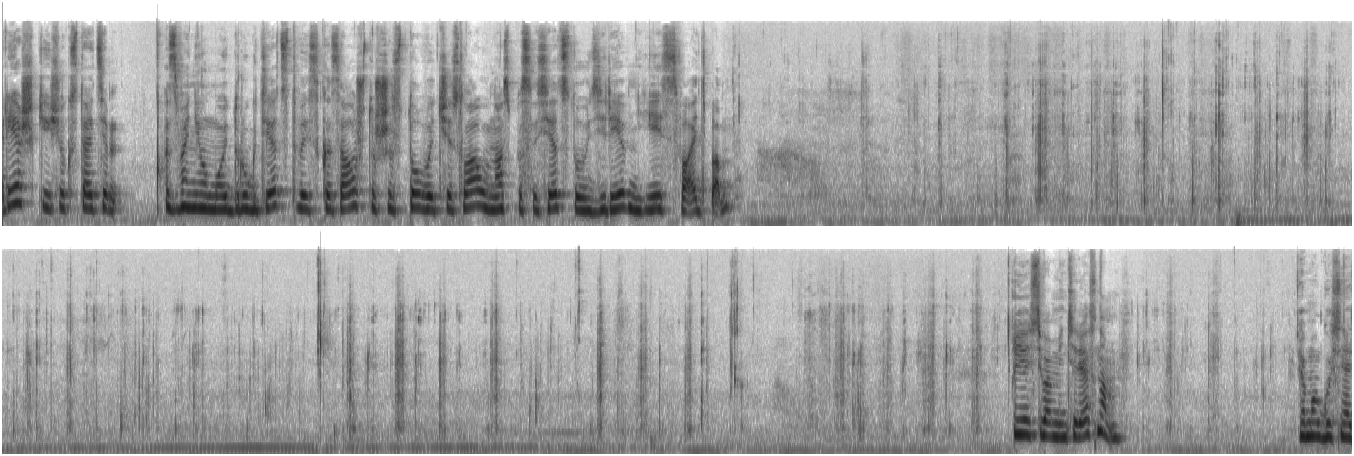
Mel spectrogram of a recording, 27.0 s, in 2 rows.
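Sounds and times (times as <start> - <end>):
person chewing: 7.4 - 23.6, 24.6 - 26.5.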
